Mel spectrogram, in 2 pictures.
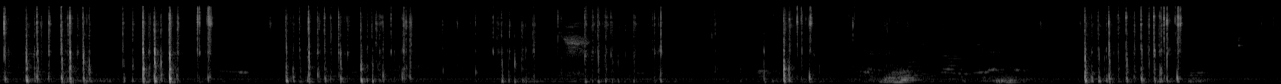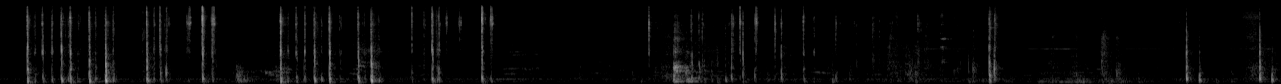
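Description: Bursts of typing on a computer keyboard while a registration form is filled in, quick clattering clicks in irregular clusters with pauses, close and fairly quiet.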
